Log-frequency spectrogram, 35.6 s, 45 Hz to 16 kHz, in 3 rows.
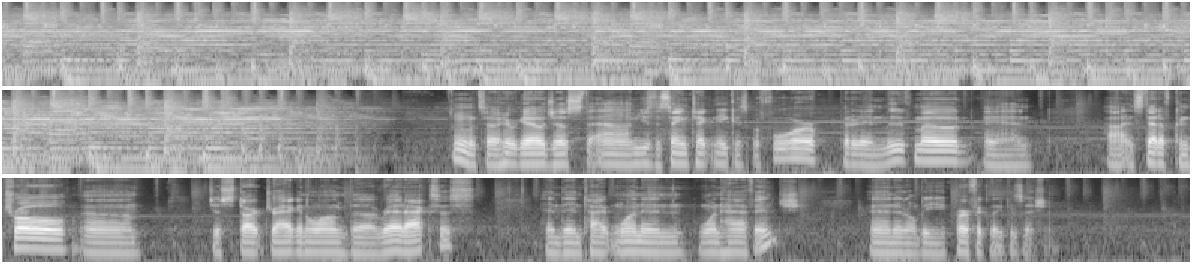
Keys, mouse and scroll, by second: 0.6 middle click, 1.4-2.5 scroll up 9, 2.5 scroll down 1, 2.7-3.6 scroll up 19, 5.6 click, 5.6 scroll, 6.7 click, 9.1 Escape, 14.0 click, 14.5 click, 16.6 m, 27.6 click, 28.0 typing, 29.1-30.8 typing, 31.3 Return, 34.0-35.6 scroll.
